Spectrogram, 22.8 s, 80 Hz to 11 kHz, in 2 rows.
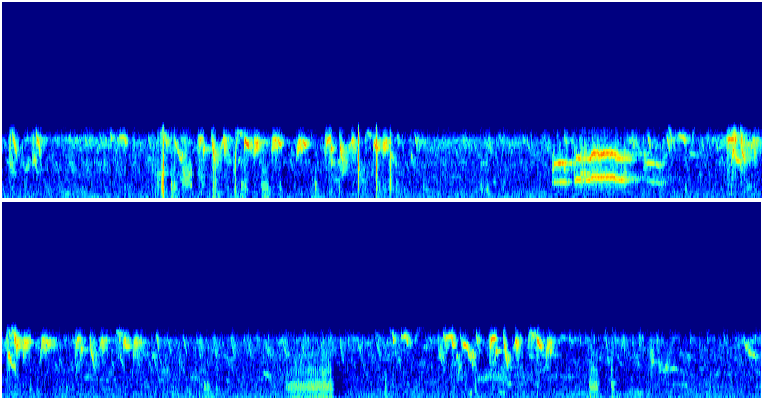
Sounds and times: Chirp, tweet: 0:00.0 - 0:22.7
Outside, rural or natural: 0:00.0 - 0:22.7.

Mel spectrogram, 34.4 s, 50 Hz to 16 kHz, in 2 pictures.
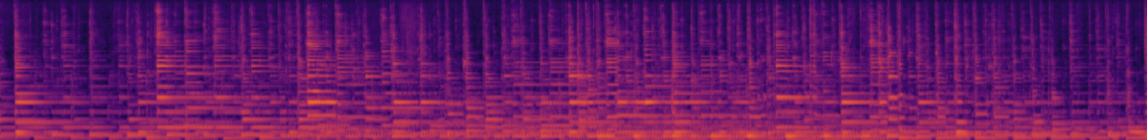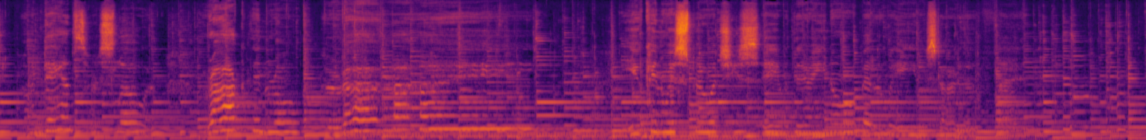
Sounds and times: Music: 0:00.0 - 0:34.4.

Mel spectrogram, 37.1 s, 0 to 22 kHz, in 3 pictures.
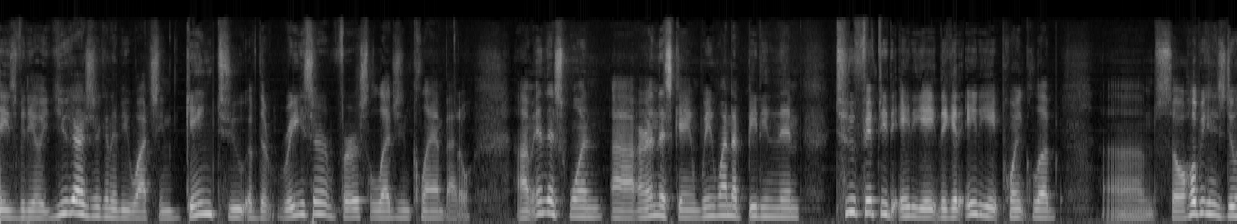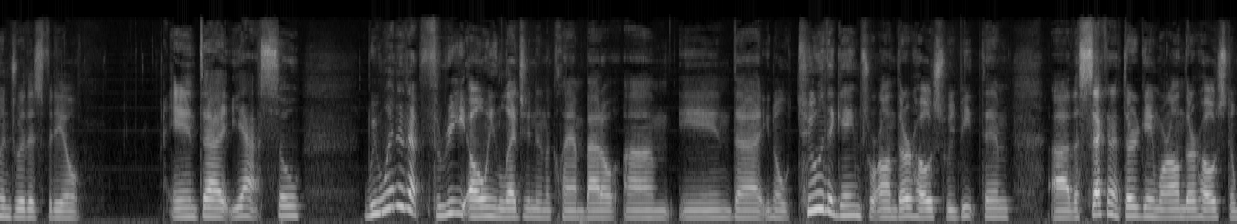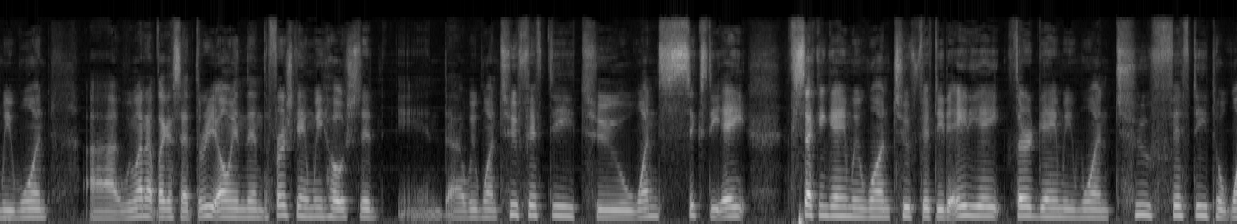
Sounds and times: Speech: 0:00.0 - 0:13.2, 0:14.0 - 0:15.4, 0:16.0 - 0:37.1.

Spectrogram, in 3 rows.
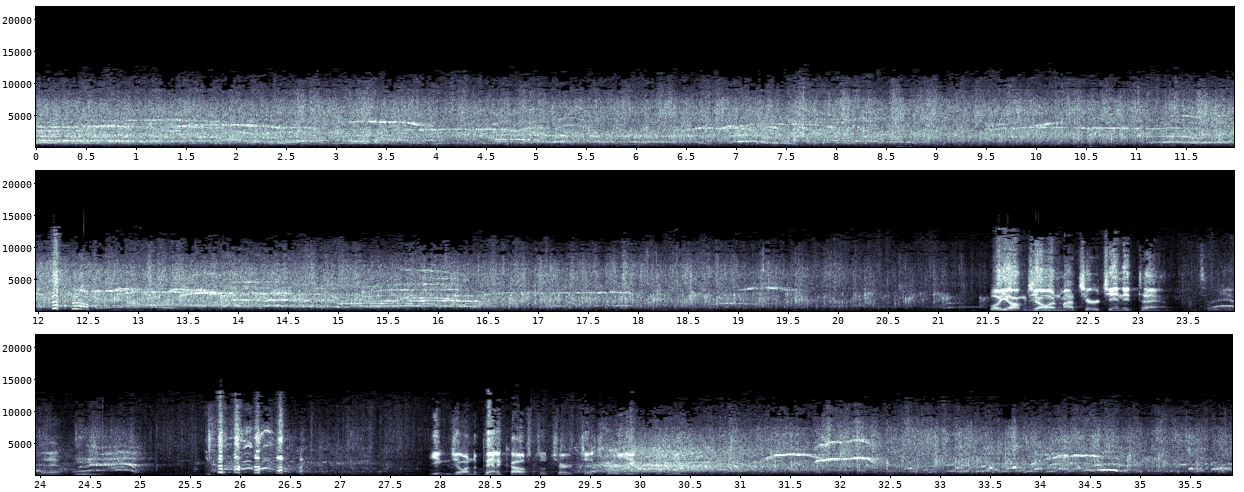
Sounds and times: Chuckle, chortle: 0:12.0 - 0:12.7, 0:25.6 - 0:26.7
Snicker: 0:12.0 - 0:13.1, 0:25.6 - 0:27.3, 0:29.4 - 0:31.3, 0:32.6 - 0:34.4
Speech: 0:21.5 - 0:24.4, 0:27.9 - 0:30.5.

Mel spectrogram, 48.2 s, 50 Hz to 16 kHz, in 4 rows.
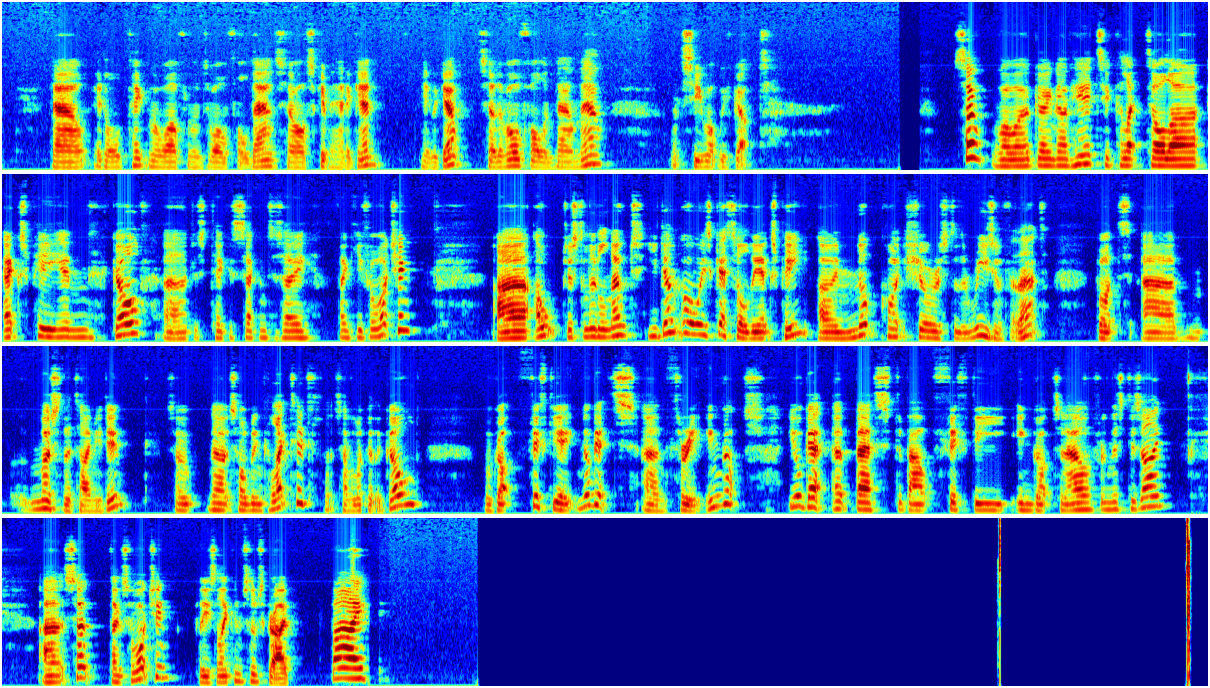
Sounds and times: Speech: 0:00.5 - 0:06.1, 0:06.7 - 0:07.8, 0:09.5 - 0:16.2, 0:17.0 - 0:28.4, 0:29.0 - 0:35.8, 0:36.6 - 0:40.0.

